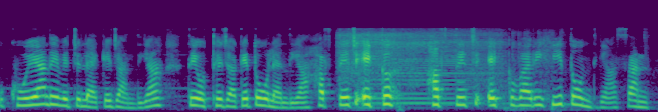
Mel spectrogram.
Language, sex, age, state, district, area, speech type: Punjabi, female, 18-30, Punjab, Faridkot, urban, spontaneous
